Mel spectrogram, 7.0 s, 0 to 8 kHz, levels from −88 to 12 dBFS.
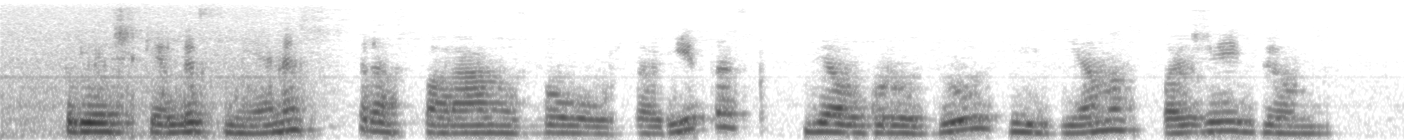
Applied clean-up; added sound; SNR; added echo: none; none; none; none.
